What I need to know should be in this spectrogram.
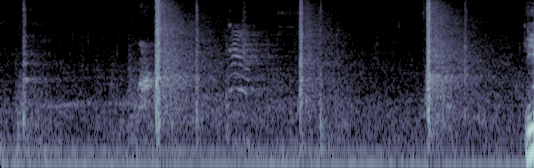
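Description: Badminton rackets strike a shuttlecock in sharp pops.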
